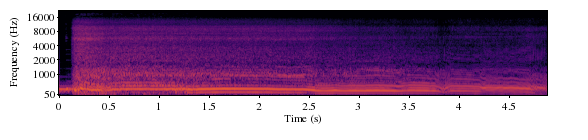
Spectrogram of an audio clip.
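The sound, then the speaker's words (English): A voice imitates a long fart with one continuous, buzzy, raspberry-like drone lasting about five seconds. It wavers and dips in pitch toward the end, stays fairly loud throughout, and has no talking. “It was the longest, most glorious fart I've ever had. And it didn't smell at all. It went like this.”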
